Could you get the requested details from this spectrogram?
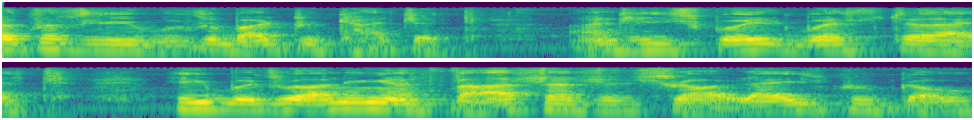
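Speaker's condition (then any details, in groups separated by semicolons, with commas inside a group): Cerebral palsy; from birth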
